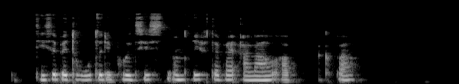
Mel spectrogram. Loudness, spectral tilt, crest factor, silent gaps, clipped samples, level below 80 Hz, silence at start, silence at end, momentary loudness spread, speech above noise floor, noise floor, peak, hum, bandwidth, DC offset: -24 LUFS; -5 dB/octave; 18 dB; none; under 0.1%; -64 dBFS; 0.35 s; 1.05 s; 10 LU; 61 dB; -84 dBFS; -6 dBFS; none; 11.5 kHz; under 0.1%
